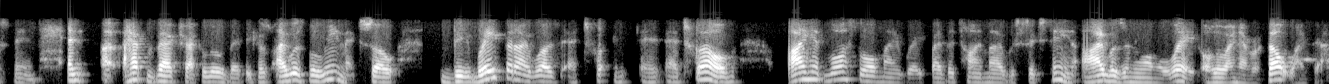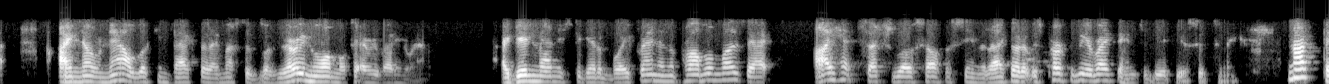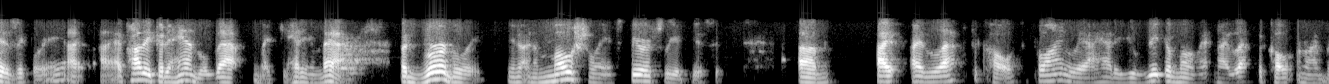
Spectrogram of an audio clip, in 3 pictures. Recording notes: 100 Pounders Phone Meeting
